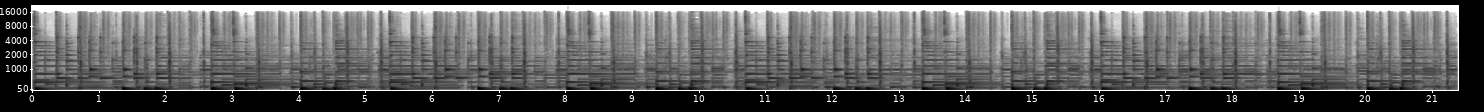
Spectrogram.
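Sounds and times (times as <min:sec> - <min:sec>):
iPhone 12 Pro Max marimba tone: 0:00.0 - 0:21.0.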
